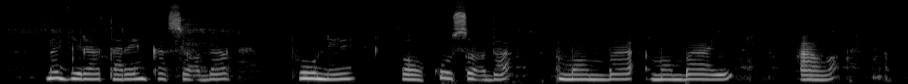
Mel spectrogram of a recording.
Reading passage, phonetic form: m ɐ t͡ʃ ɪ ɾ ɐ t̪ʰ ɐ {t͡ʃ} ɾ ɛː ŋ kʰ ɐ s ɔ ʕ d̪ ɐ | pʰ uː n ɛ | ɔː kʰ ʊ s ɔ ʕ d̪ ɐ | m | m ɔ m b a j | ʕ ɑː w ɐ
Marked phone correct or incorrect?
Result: incorrect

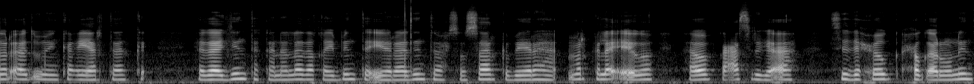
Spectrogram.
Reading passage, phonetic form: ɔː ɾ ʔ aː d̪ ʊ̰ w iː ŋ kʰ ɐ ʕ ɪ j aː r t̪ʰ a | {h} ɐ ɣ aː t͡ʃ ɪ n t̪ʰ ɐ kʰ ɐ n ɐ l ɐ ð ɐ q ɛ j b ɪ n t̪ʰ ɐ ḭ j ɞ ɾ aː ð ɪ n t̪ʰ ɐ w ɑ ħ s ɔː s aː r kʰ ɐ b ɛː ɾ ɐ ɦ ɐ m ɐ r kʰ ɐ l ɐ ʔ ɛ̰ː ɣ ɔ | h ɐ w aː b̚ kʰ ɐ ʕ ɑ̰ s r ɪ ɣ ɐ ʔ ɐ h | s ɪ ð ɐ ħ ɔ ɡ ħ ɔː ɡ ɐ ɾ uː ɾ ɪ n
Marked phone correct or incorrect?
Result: correct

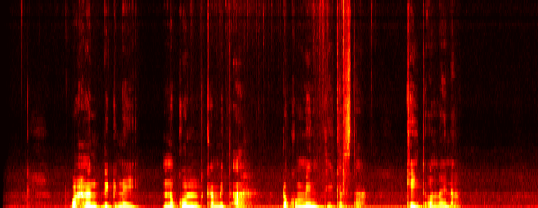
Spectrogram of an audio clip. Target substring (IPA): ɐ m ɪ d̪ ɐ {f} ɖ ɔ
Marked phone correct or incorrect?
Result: incorrect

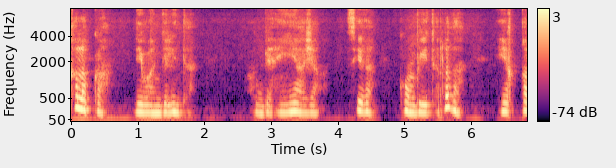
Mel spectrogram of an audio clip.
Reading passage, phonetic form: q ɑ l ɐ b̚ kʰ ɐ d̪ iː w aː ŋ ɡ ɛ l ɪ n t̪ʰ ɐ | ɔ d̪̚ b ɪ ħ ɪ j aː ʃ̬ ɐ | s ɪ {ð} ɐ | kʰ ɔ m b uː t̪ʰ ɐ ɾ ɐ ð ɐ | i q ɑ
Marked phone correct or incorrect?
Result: correct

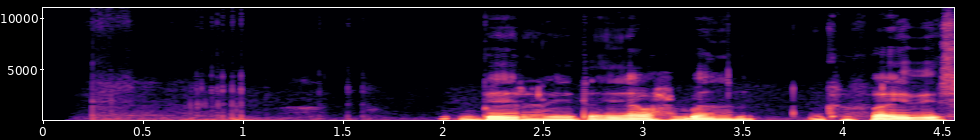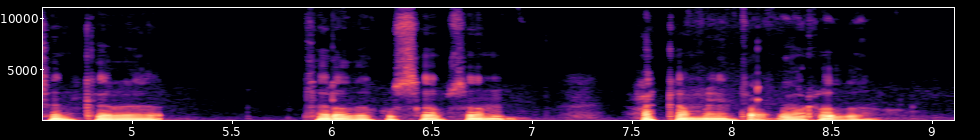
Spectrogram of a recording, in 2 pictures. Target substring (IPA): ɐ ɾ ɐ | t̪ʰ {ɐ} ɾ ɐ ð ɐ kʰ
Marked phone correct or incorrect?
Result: correct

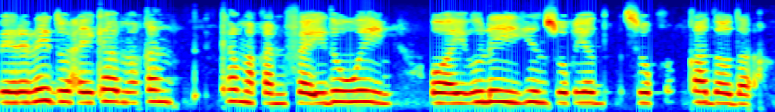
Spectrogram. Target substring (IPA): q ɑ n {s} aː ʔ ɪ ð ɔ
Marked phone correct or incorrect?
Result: incorrect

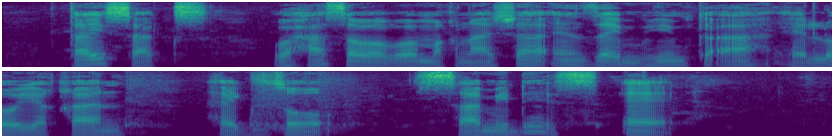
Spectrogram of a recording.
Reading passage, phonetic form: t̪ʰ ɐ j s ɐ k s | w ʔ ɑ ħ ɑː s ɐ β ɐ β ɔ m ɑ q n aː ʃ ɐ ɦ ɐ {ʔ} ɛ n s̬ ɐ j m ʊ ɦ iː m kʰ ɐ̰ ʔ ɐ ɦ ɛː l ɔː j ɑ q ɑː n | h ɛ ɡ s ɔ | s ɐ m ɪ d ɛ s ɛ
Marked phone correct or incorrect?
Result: correct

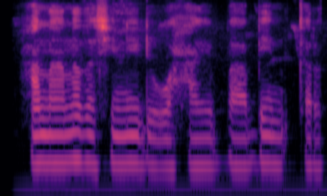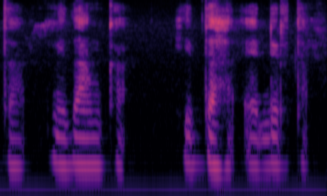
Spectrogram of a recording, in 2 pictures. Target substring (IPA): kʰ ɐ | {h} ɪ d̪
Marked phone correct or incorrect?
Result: correct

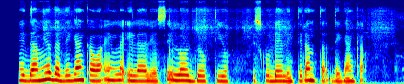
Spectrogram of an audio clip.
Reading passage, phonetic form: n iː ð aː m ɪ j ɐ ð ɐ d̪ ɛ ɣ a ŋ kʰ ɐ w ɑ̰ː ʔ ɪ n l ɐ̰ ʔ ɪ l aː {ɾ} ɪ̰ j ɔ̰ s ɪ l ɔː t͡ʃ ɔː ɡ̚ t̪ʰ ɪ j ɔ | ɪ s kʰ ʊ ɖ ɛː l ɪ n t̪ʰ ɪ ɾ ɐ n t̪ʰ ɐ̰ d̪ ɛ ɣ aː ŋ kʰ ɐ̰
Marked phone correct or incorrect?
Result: incorrect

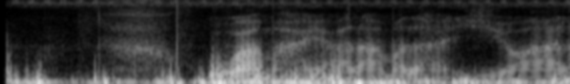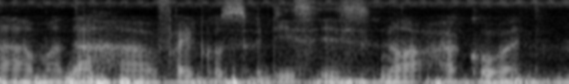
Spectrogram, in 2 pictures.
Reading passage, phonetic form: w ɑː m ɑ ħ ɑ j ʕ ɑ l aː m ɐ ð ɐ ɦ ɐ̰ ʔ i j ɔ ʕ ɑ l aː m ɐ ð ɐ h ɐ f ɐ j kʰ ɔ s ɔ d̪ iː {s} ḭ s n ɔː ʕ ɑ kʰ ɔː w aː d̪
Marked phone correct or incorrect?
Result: correct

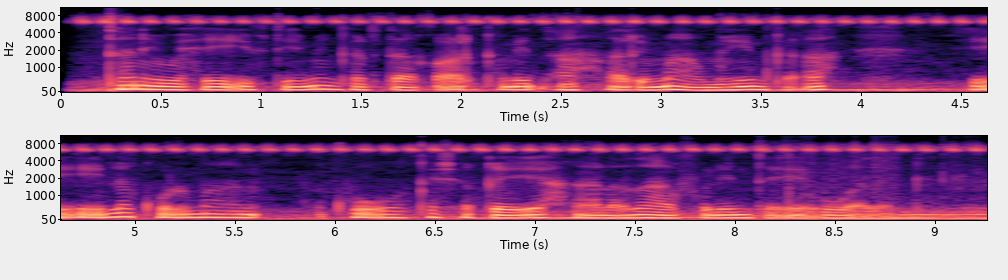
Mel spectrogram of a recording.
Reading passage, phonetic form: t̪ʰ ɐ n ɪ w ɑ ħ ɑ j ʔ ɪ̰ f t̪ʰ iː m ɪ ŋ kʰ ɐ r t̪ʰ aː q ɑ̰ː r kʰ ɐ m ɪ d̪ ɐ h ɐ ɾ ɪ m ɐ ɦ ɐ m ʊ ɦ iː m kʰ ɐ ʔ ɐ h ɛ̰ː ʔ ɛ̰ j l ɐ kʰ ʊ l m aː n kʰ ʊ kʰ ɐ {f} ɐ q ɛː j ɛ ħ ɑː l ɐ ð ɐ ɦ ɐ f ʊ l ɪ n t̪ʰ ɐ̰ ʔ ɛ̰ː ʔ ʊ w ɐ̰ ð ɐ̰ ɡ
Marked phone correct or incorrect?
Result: incorrect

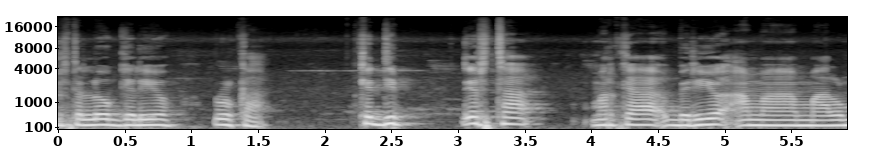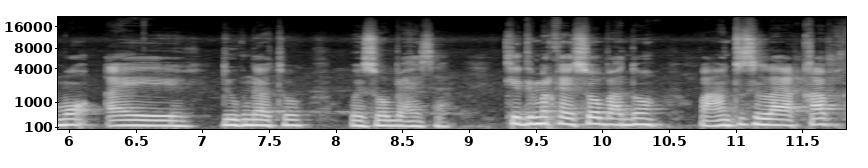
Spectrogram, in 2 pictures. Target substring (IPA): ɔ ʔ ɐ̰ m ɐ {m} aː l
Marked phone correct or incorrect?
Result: correct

